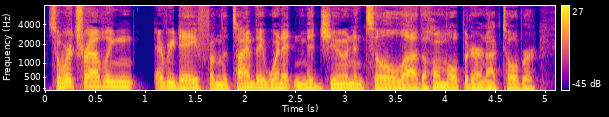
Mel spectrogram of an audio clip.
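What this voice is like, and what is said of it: Canadian accent. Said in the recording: “obviously you're a Canadian, judging by your accent.”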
